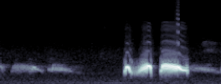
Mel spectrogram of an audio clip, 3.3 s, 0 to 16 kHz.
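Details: Vietnamese decoy spotted dove cooing to lure other doves: soft low coos early, then after a pause two loud throaty coos near 2 and 2.5 seconds, the second long and drawn out, trailing into quieter cooing.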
